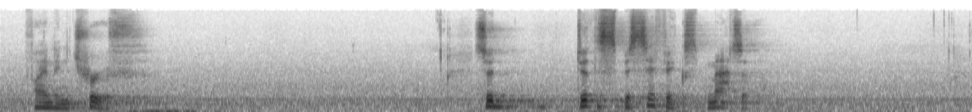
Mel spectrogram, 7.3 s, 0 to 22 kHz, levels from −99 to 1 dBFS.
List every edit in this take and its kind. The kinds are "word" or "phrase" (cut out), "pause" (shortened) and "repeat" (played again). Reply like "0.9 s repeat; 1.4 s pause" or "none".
none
